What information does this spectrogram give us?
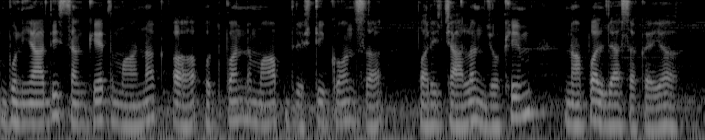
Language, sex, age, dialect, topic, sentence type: Maithili, male, 18-24, Eastern / Thethi, banking, statement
